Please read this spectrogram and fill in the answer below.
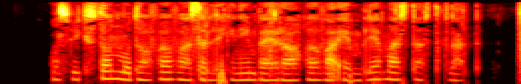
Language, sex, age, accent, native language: Uzbek, female, 18-24, Toshkent shahri, Uzbek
